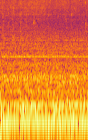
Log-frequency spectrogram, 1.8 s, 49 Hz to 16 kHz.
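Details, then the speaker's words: Ravenheat 84ET Mk2 boiler after repair of a no-heating, no-hot-water fault (previously totally dead with power on): steady, even low hum with faint fan whir, no knocks or surges; boiler now firing and running normally. "so this is the boiler it's now working"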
